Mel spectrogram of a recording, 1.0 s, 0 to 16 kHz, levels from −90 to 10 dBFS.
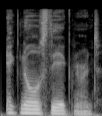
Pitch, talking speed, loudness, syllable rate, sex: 90 Hz, 175 wpm, -16 LUFS, 7.7 syllables/s, male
